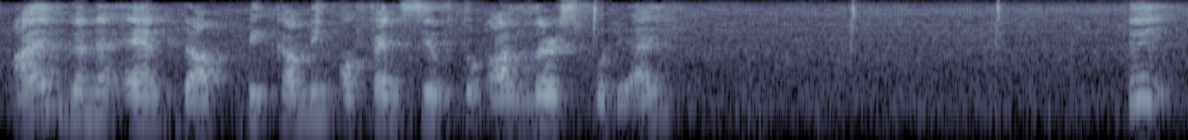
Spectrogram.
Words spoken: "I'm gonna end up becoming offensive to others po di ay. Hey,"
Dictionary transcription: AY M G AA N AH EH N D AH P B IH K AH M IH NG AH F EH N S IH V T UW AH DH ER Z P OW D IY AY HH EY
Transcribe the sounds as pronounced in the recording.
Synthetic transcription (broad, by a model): AY M G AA N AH EH N D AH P B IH K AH M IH NG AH F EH N S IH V T UW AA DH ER S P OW D IY AY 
